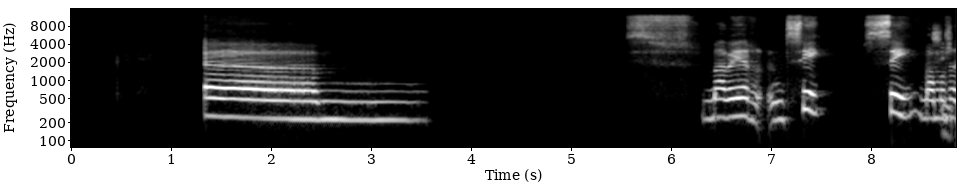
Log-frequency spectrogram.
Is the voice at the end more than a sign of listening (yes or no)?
yes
